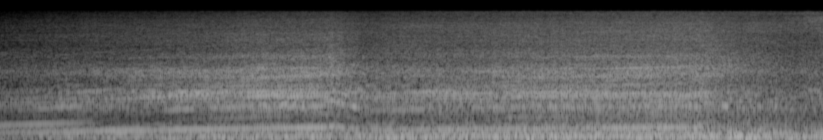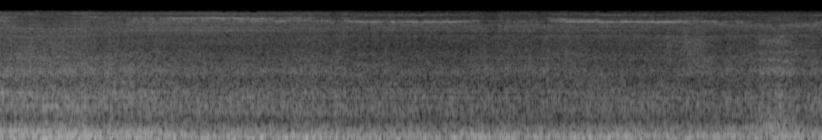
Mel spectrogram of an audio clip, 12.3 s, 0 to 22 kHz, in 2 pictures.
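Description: Suzuki Bandit 650 GSF motorcycle engine accelerating, its loud steady tone rising in pitch in steps as it pulls through gears, then settling into a sustained drone alone without talk.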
